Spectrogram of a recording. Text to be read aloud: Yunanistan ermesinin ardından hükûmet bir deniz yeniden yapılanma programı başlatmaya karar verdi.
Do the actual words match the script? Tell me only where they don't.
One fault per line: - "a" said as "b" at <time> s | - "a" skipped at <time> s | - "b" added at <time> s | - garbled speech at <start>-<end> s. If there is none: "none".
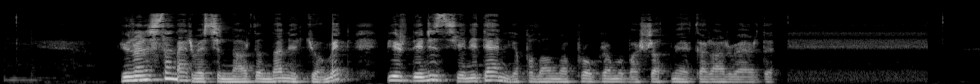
none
